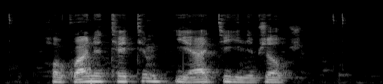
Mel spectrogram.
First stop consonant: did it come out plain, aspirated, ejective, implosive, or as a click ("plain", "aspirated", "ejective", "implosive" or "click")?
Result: plain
